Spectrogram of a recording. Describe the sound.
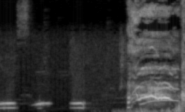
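A man's voice imitates Tarzan's jungle yell: three short yodeling hoots, then a loud, strained, wavering cry that sounds somewhat rough.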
